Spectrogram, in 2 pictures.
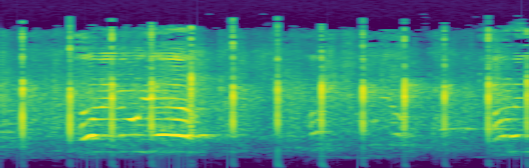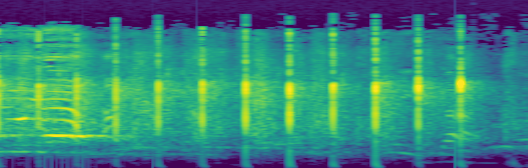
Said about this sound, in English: If you want to receive something from God today, would you indicate that by clapping and shouting unto God with a voice of triumph?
